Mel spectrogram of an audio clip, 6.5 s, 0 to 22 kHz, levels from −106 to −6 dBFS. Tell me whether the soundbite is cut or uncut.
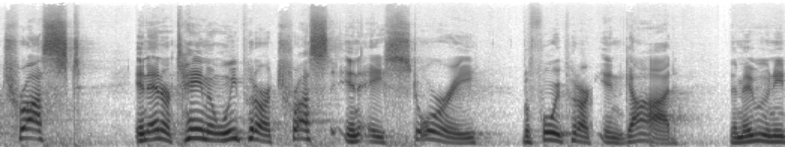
cut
